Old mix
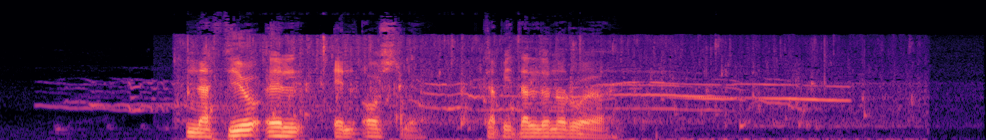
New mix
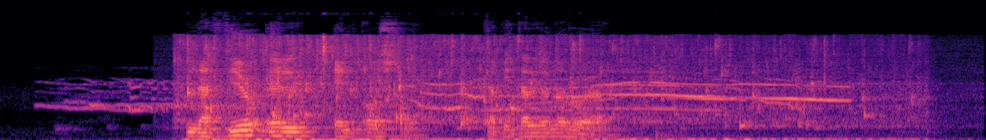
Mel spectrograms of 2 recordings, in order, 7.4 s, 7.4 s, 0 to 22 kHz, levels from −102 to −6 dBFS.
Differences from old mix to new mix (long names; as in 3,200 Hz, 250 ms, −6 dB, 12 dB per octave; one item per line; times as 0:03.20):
speech −9.5 dB
reverb: on, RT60 0.45 s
